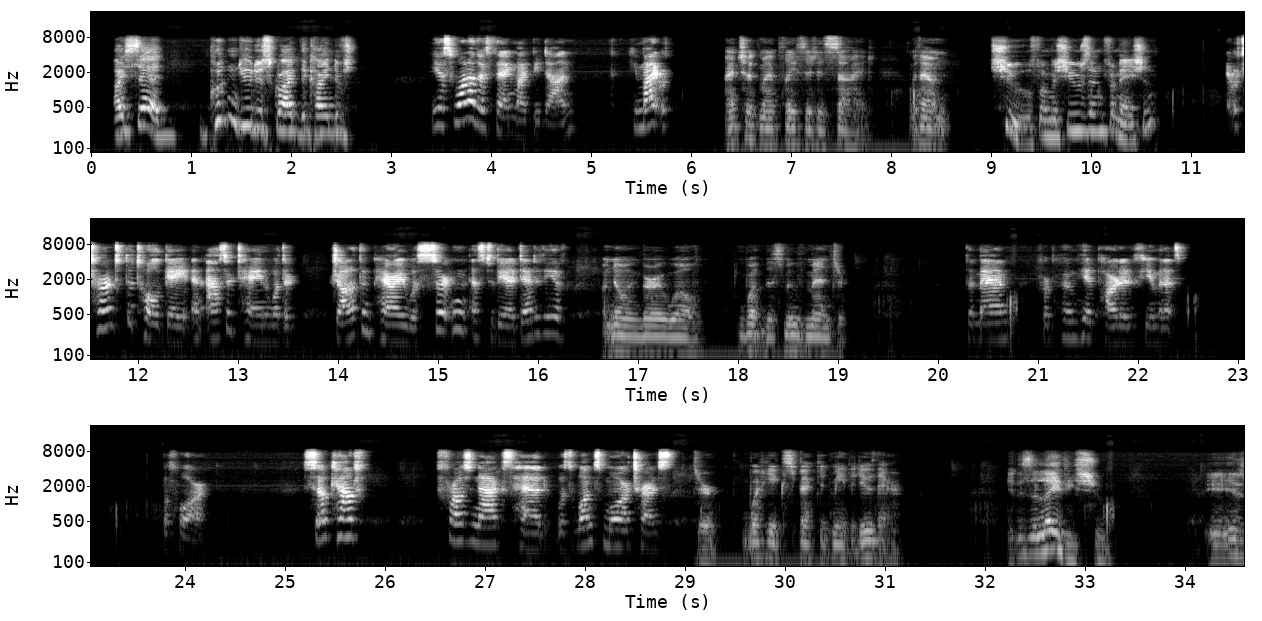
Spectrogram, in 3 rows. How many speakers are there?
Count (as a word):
three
